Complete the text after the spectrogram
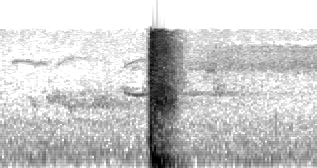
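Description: A fist thuds against a stone wall.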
